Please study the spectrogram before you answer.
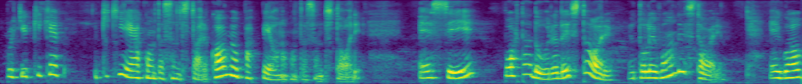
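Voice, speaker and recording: A woman teacher explains storytelling tips step by step, often checking in with "certo?" Her voice is warm and fairly high, but she has some trouble with it and pauses to drink water.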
